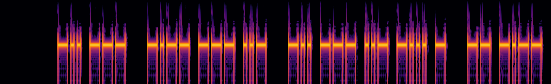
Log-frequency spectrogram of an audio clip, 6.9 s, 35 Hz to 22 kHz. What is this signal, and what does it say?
Morse code, heard as a keyed tone, about 30 wpm, 700 Hz. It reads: DO YOU DOUBT MY
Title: Sentences from Top 1500 Words 30wpm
